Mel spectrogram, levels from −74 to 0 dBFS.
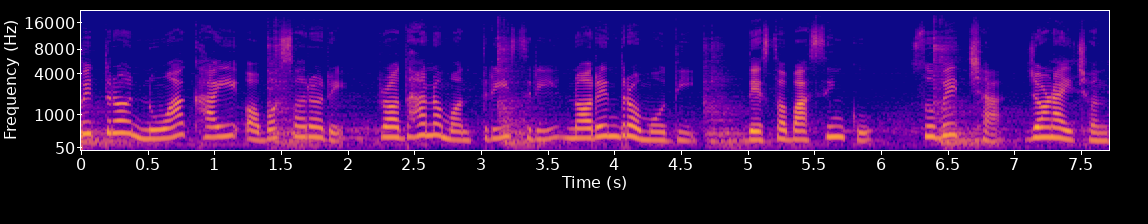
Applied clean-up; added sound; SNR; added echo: none; Clock; 16 dB; none.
